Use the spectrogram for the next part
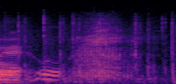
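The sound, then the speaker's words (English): A horse lets out a loud, wavering whinny, its pitch rising and falling, followed by a stretch of rustling outdoor noise and a few scattered clops. The horses are resting in the shade of big rocks above springs in rough, rocky country. “We'll rest the horses a minute, and then we'll head on back to the herd.”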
